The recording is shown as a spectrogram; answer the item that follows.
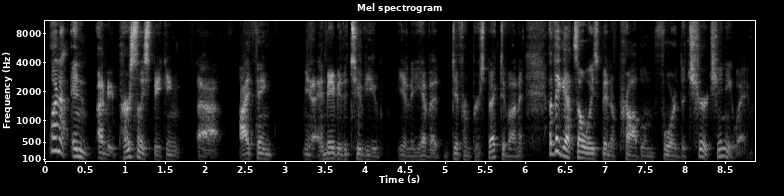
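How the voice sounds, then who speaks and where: A man hosts a podcast in a loose, conversational style. His voice is a little husky, and his pitch swings widely as he talks. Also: quick pace. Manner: animated, chatty, frequent "you know" and "right?". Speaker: podcast host. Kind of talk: casual conversational discussion.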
